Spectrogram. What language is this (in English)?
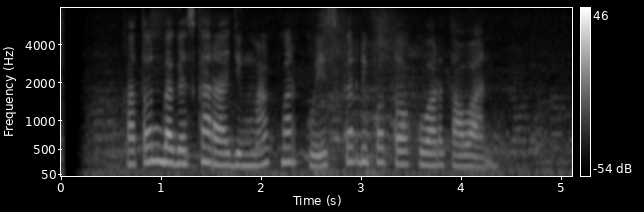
Sundanese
